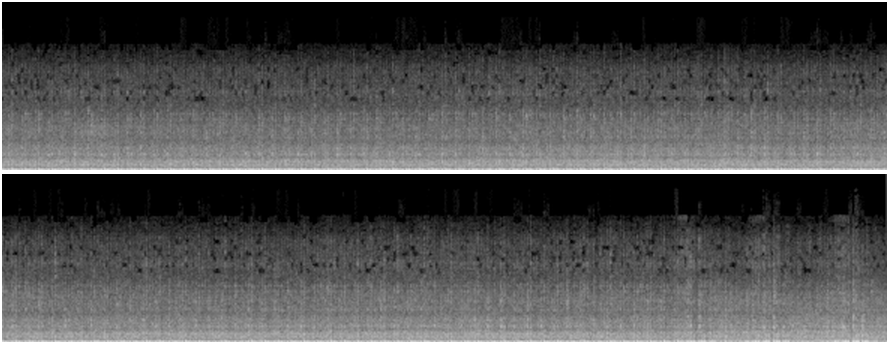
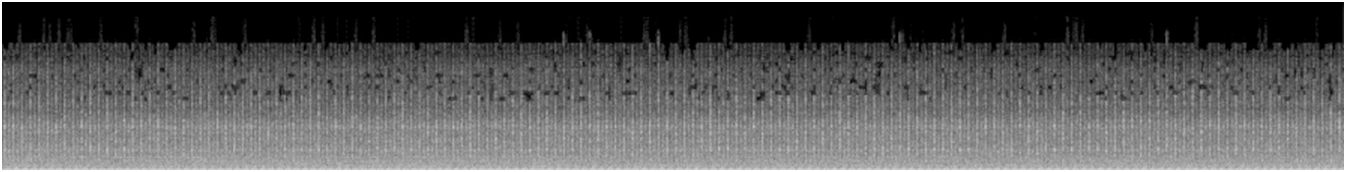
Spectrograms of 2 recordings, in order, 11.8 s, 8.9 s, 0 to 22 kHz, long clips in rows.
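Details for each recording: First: 1956 VW Beetle flat-four on a swapped-in Solex 34 PICT 3 carburetor, warming up from cold: a quiet, even low rumble at idle with no ticking or puffing. It sounds healthy, though it still needs some adjustments. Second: 1956 VW Beetle engine at idle on a stock Solex 34 PICT 3 carburetor, chilly day: a regular puffing pop about three times a second over the engine note. It is exhaust leaking at the heat riser flanges, which have no bolts fitted, not valves.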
